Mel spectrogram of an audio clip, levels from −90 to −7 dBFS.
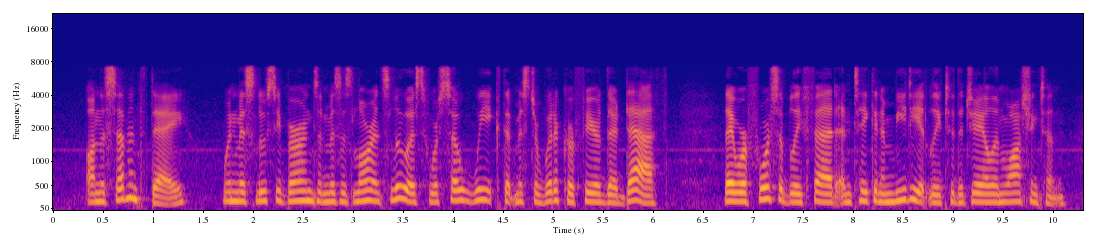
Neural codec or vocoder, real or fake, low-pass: codec, 16 kHz, 6 kbps, DAC; fake; 7.2 kHz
